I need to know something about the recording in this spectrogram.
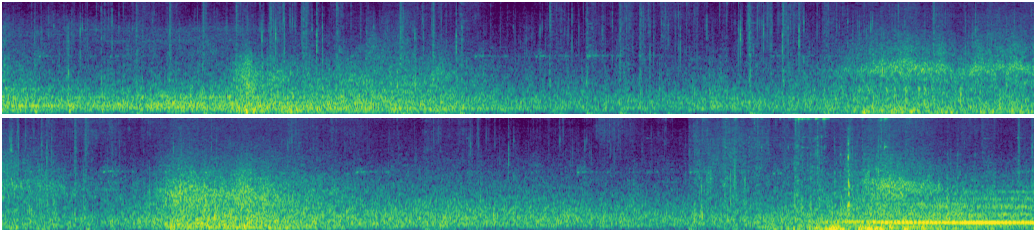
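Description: Footsteps crunch over rocky, gritty ground.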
